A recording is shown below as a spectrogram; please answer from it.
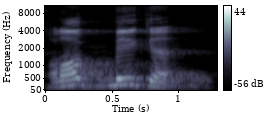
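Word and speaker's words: ربك: টান দিয়ে পড়তে হবে রব্বিকা রব্বিকা ফাল এখানে রফ সেকেন্ডের ডানদিকে অক্ষরের উপরে জবর আসছে এখানে রকে পুর করে মোটা করে উচ্চারণ করতে হবে বা উপরে জজম আসছে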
